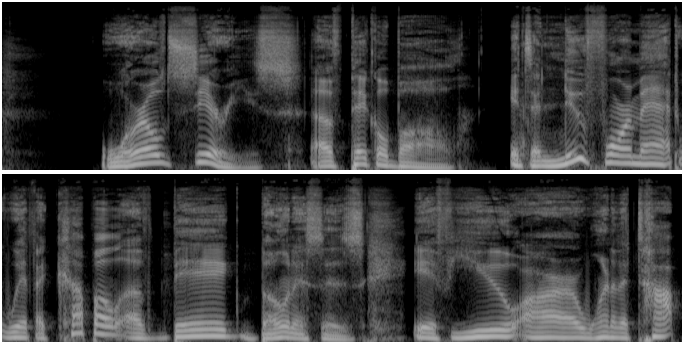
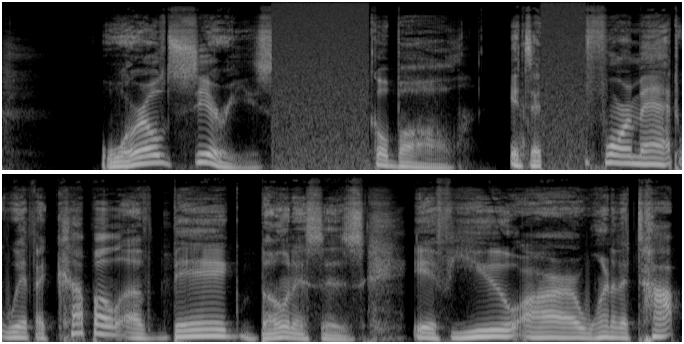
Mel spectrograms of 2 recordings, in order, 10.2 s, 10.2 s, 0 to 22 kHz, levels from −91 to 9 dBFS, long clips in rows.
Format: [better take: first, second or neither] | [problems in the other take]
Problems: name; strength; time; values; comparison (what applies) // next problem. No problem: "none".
first | audio cutting out; filled with static; at 2 s for 0.5 s and at 4 s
